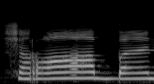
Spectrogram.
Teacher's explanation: را پہ زبر ہے تو را کو موٹا کریں گے اور با پہ غنہ کریں گے، شرابن. سوا زبر سوا واو زبر الف وا صوا.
